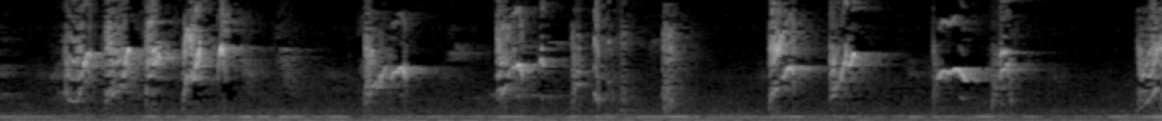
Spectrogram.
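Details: Konin song on a training recording: an opening run of rapid high trilled chirps, then spaced sharp whistled notes and chirp bursts, with a low steady hum in the background.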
